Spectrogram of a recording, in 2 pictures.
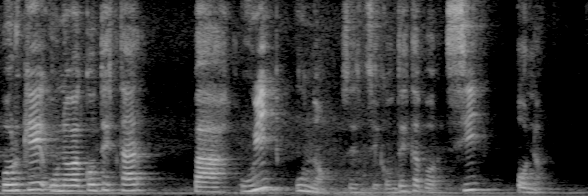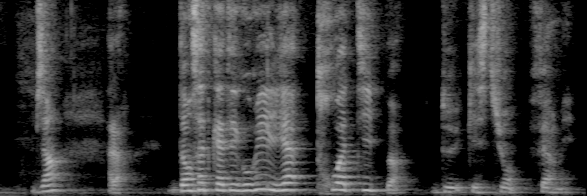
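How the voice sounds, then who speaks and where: A woman's voice: on the high side, animated, a little slow, dark tone, slight background noise. A woman teaching French grammar in a lesson, explaining patiently and repeating example questions with rising intonation. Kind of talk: language lesson switching between French and Spanish. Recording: echoey room.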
